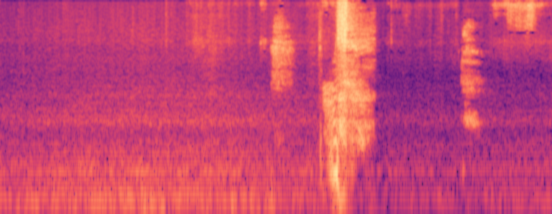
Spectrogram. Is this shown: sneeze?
yes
